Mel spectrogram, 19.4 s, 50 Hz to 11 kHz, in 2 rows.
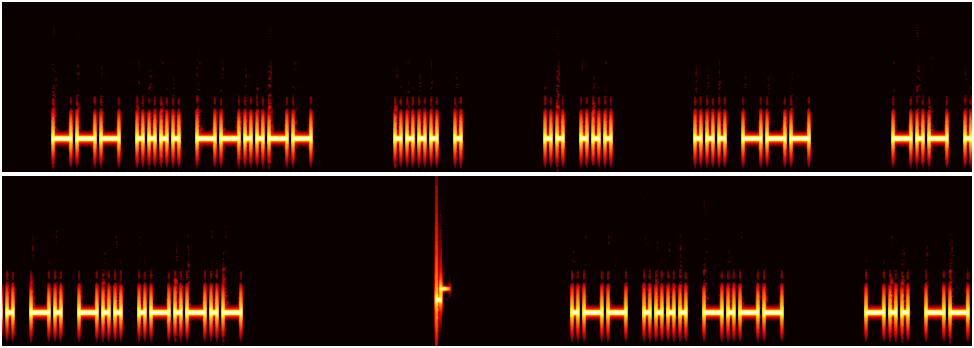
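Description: Morse code beeps at about 20 words per minute sending practice sentences built from the top 500 words, with double word spacing: a single steady mid-pitched tone keyed into short dots and longer dashes, with wide pauses between word groups and no voices.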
